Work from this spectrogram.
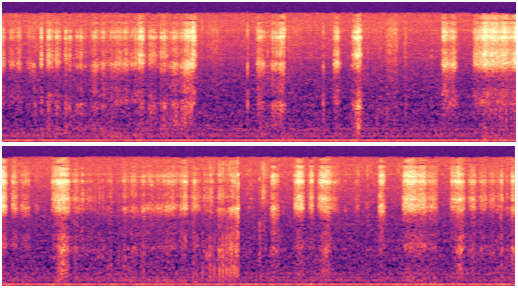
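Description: A metal fountain pen nib scratches across a flat page of a spiral-bound paper notebook while writing Korean letters. Soft, bright scratchy strokes come in short bursts over a low, steady hum.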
